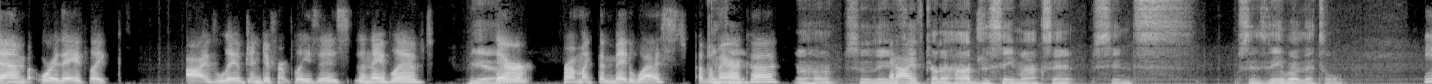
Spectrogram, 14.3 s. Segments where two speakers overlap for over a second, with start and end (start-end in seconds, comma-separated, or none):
none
